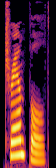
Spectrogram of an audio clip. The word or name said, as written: trampled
